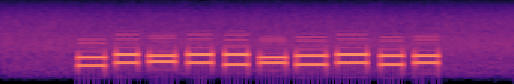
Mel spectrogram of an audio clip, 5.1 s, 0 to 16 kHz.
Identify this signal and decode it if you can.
DTMF, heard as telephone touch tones, dialled by hand, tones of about 260 ms. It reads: 1909675958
